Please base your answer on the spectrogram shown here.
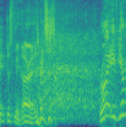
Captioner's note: laughing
